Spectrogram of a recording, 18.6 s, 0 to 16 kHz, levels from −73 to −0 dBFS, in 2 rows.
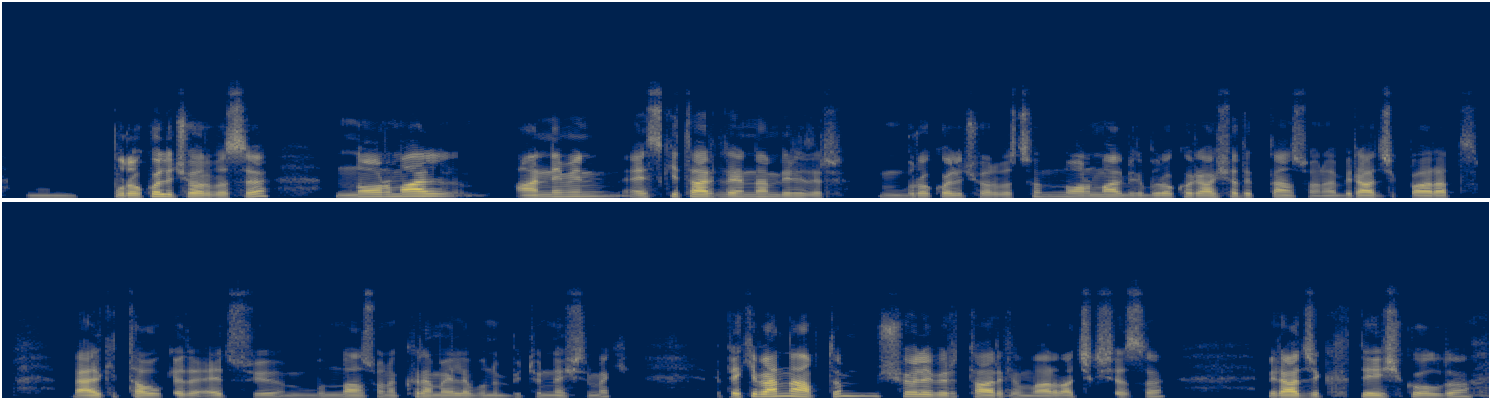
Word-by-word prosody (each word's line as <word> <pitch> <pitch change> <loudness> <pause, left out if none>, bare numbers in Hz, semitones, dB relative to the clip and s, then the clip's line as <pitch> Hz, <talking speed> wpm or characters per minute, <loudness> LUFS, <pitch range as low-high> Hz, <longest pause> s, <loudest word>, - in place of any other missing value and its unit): B 125 -1 -15 0.2
brokoli 140 +5 +4
çorbası, 145 - +1 0.4
normal 175 +7 +5 0.4
annemin 160 +6 -1
eski 145 +3 -3
tariflerinden 150 -1 +3
biridir, 140 -7 -6 0.2
brokoli 135 +1 -4
çorbası. 120 +6 -7
Normal 145 -1 0
bir 140 -1 -10
brokoli 140 +1 -3
haşladıktan 140 0 -1
sonra 120 -1 -8
birazcık 125 -5 0
baharat, 120 0 +1 0.5
belki 135 -2 +4
tavuk 135 -2 -1
ya 130 - -1
da - - -3
et 125 - -3
suyu, 130 +2 -8
bundan 140 +1 -5
sonra 135 +2 -8
krema 135 -1 -3
ile 130 -1 -3
bunu 125 -2 -12
bütünleştirmek. 125 +3 -9 0.5
E, - - -22
peki, 190 - +2
ben 180 +2 +9
ne - - +4
yaptım? 190 +4 +3
Şöyle 170 -3 +1
bir 145 -2 -2
tarifim 125 -5 +1
vardı 115 +1 +1
açıkçası, 155 +1 -4 0.7
birazcık 140 +1 +3
değişik 135 +1 -1
oldu. 140 +4 -3
140 Hz, 135 wpm, -24 LUFS, 130-150 Hz, 0.7 s, ben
